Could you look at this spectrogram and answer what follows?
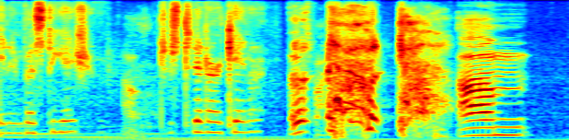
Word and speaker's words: Arcana: Just in Arcana. That's fine. Roll an Arcana, or an Arcana if you prefer, if that's your pronunciation. That is the correct pronunciation.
